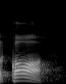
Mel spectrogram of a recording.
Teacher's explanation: الف مدہ ایک الف کھینچنا ہے، قاف کو موٹا رکھنا ہے. اور قاف کے بعد جو الف آ رہا ہے اس کو بھی موٹا کر کے پڑھیں گے، ٹھیک ہے.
